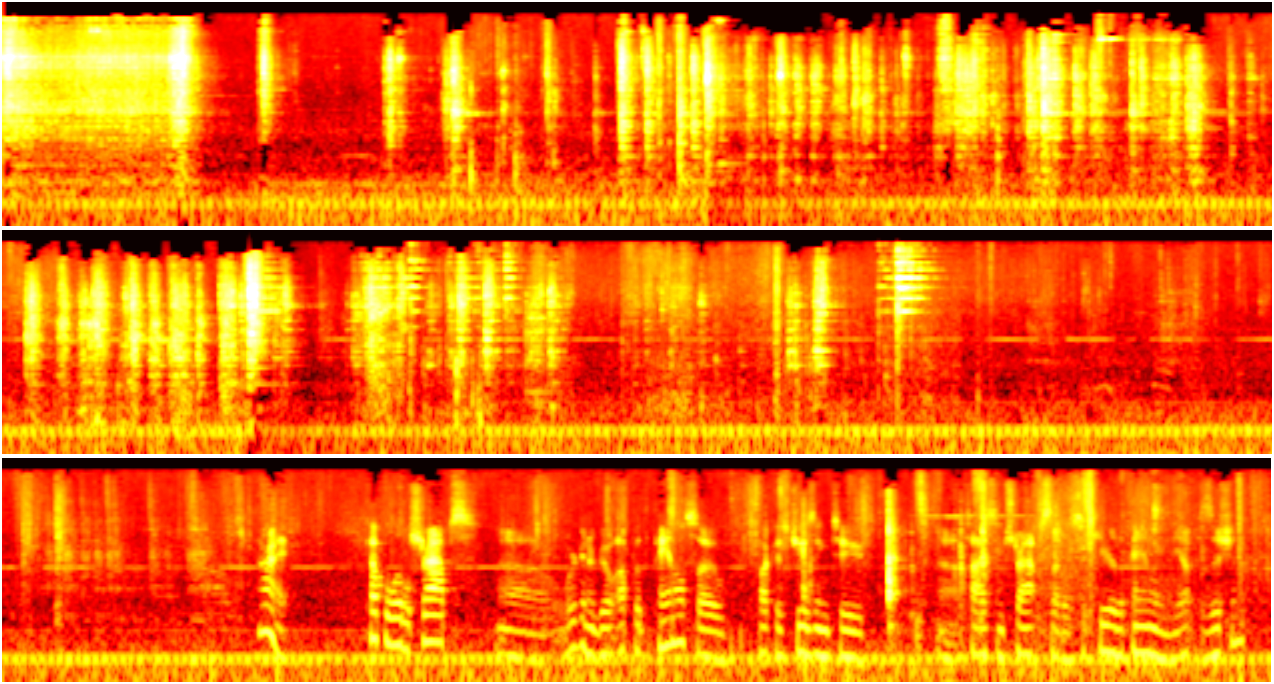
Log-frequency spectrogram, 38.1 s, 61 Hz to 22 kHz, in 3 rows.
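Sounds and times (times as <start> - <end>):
metal rods clinking and rattling: 3.8 - 23.5, 24.2 - 28.0.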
